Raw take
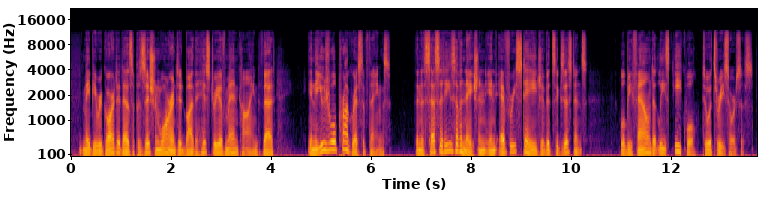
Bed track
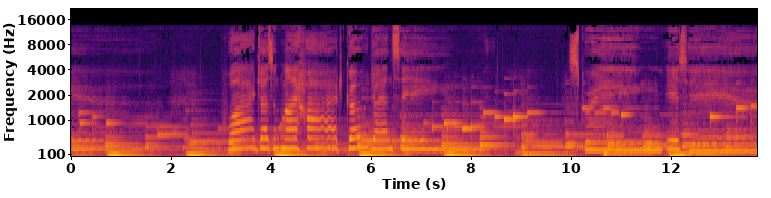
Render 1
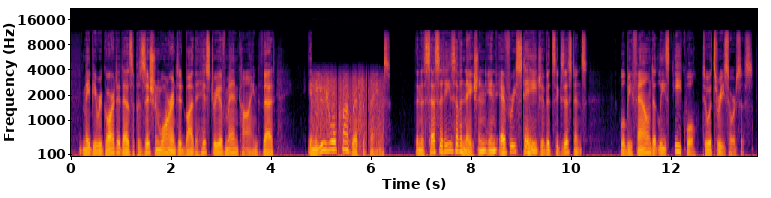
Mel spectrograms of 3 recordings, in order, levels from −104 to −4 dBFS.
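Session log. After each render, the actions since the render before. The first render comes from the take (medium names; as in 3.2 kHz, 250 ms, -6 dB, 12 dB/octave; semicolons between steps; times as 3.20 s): 4.80–6.27 s: one-bit delta coder 16 kbps, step -32 dBFS; 8.16–9.36 s: doubling 16 ms -7 dB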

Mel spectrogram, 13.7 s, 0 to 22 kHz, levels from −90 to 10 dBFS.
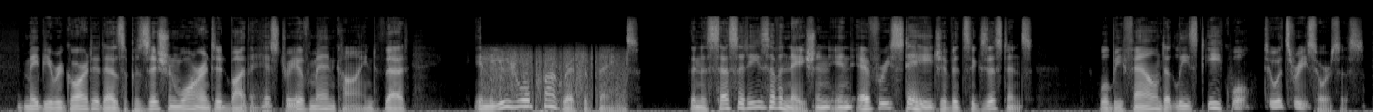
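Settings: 2.41–2.96 s: ring modulator 89 Hz; 12.32–13.13 s: steep high-pass 150 Hz 96 dB/octave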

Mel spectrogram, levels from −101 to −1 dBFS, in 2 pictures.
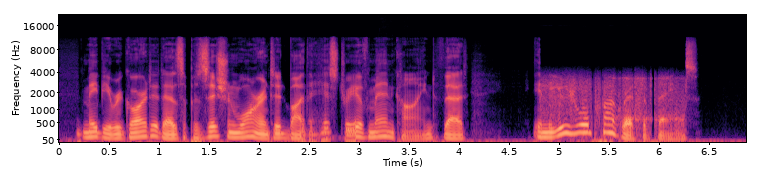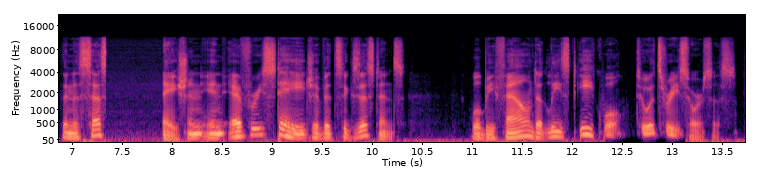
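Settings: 3.18–3.65 s: short-mantissa float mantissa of 8-bit; 5.53–6.25 s: small resonant body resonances 620/3300 Hz, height 12 dB, ringing for 25 ms; 7.33–7.91 s: room tone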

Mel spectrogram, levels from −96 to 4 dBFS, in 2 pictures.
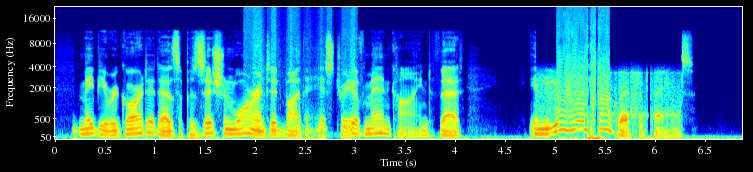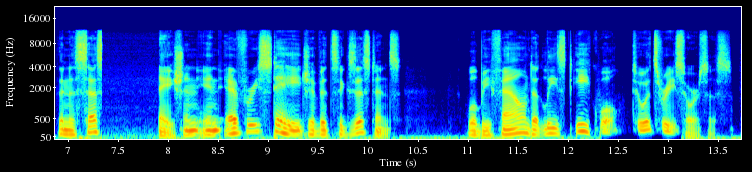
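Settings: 1.88–3.02 s: block-companded coder 5-bit; 5.01–5.54 s: companded quantiser 2-bit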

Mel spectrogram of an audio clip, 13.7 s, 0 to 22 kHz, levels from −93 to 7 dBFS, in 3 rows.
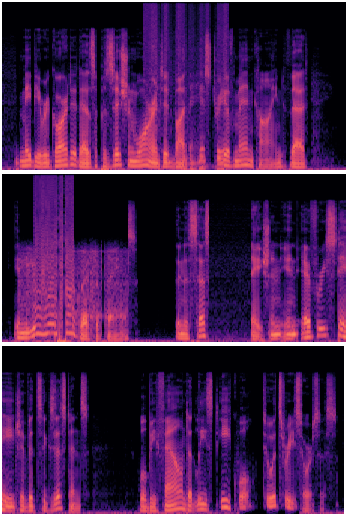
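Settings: band-stop 1.7 kHz, Q 18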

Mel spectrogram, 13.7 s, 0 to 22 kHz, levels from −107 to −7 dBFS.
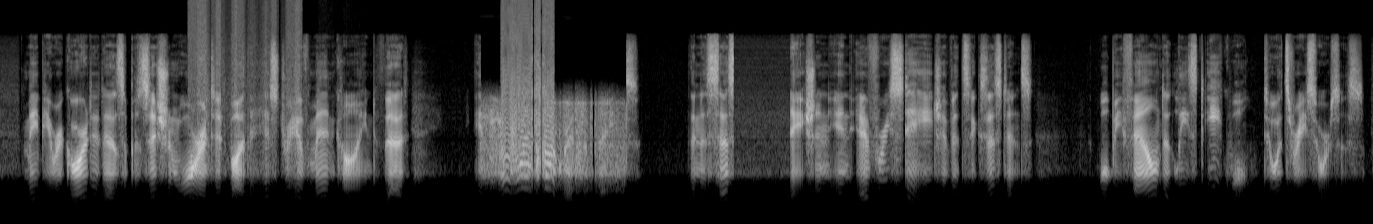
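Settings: Chebyshev high-pass 920 Hz, order 8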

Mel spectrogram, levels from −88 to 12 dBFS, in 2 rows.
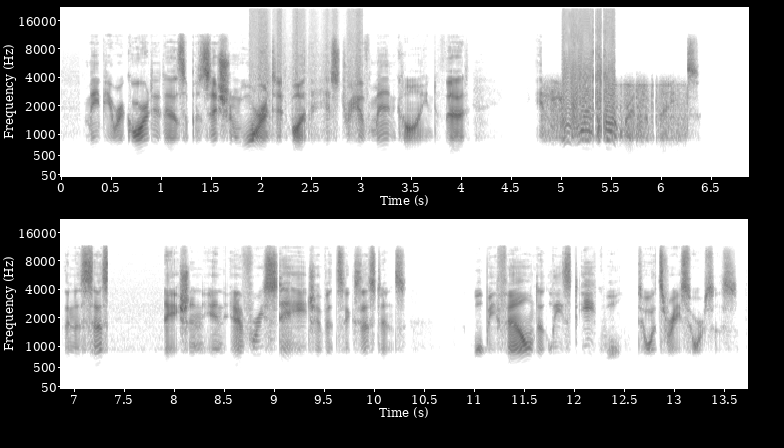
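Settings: peaking EQ 4.4 kHz +2.5 dB 0.77 oct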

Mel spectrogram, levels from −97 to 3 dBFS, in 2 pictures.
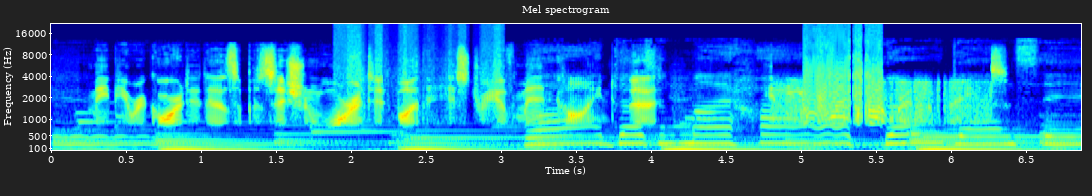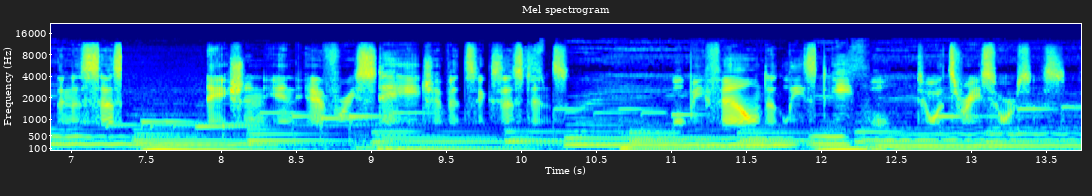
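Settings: add bed track -14 dB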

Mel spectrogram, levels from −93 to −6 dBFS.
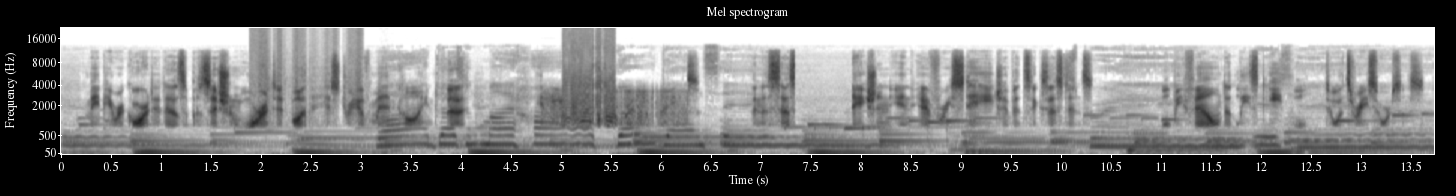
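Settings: trim +9 dB; peak limiter -3 dBFS, peak gain reduction 1.5 dB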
